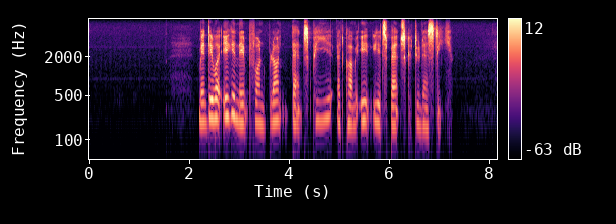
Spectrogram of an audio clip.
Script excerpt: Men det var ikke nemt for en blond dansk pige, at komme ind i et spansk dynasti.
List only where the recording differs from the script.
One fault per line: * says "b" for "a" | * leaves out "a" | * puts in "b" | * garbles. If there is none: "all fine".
all fine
